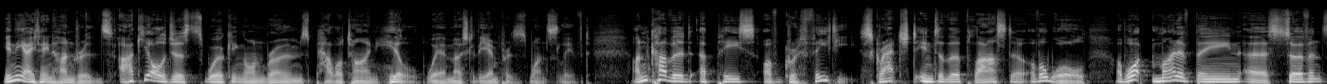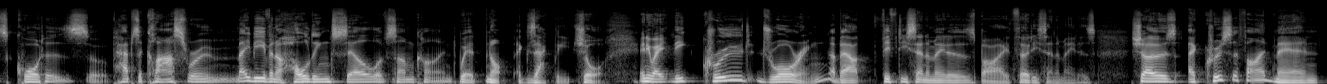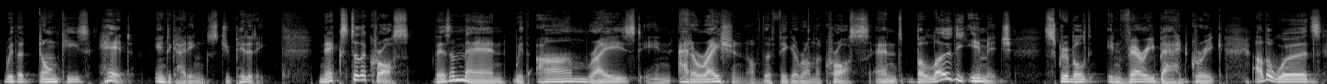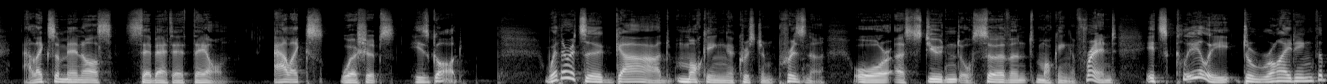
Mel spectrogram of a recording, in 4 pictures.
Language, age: English, 40-59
